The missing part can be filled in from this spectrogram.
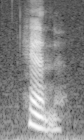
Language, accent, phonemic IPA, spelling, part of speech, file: English, US, /hɪn/, hen, noun / verb / adverb, En-us-hen.ogg
- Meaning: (noun) 1. A female chicken (Gallus gallus), especially a sexually mature one kept for her eggs 2. A female of other bird species, particularly a sexually mature female fowl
